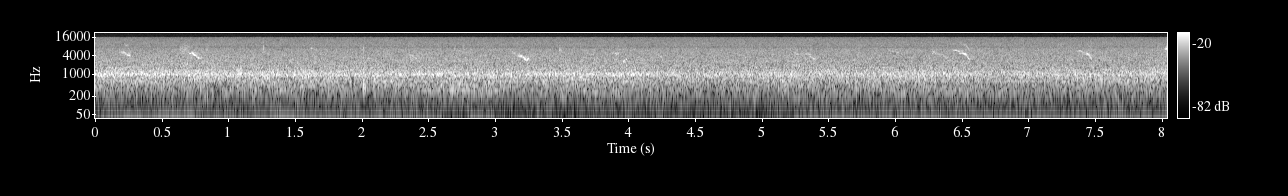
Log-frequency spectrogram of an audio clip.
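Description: Small birds chirping faintly: about ten short, high, falling notes scattered over a steady background hiss.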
